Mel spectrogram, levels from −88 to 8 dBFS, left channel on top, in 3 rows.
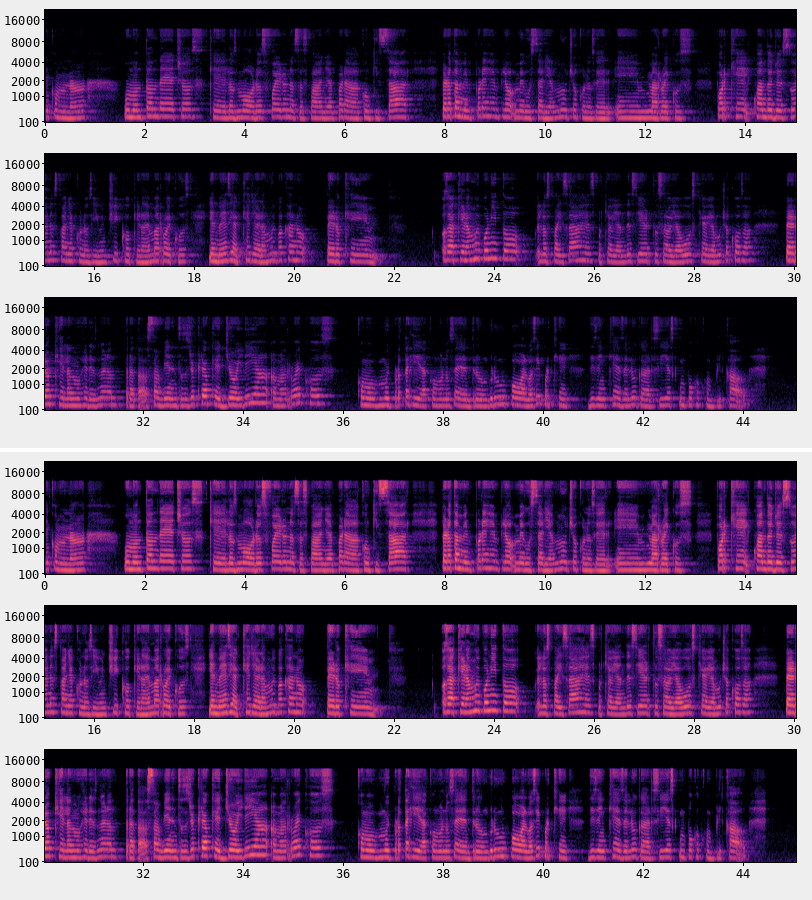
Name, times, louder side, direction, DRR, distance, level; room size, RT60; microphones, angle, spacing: voice 1, 0.0-12.9 13.4-20.3 20.7-21.8 22.9-24.5 24.8-29.5 29.8-35.8 36.3-40.6 40.9-44.4, right 5 dB, 75° right, 0.6 m, -30 dB
25.5 x 13.5 x 7.6 m
head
